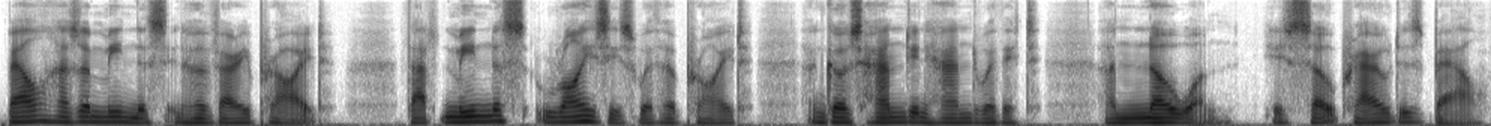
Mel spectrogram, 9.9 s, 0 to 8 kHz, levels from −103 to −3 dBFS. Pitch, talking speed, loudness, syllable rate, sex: 100 Hz, 175 wpm, -19 LUFS, 4.3 syllables/s, male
